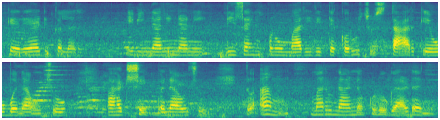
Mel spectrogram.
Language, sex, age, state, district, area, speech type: Gujarati, female, 60+, Gujarat, Rajkot, urban, spontaneous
